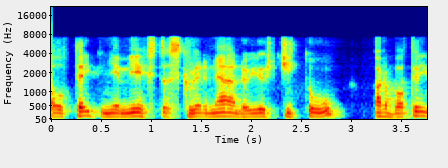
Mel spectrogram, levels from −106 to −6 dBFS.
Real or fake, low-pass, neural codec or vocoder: fake; 7.2 kHz; codec, 16 kHz, 0.8 kbps, ZipCodec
